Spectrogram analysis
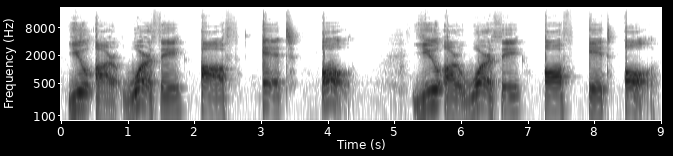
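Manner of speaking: slow, every word separated; said slowly. Shown as a demonstration. Teacher slows the phrase down for students. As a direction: take it slowly, unlinked. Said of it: "lo puedo decir totalmente despacio".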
